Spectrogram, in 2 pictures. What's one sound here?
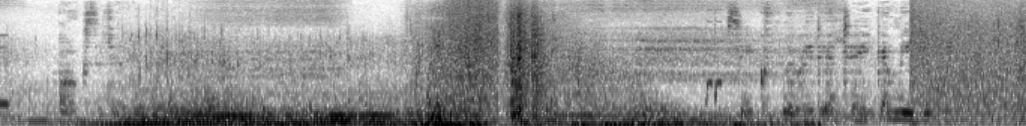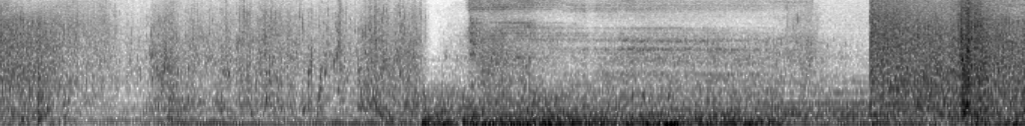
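Water splashes and churns as a swimmer breaks the surface.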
